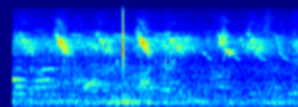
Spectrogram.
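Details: Cuban emerald, a hummingbird known locally as zun-zun, recorded in Cuba: high, thin, sharp chips, each quickly falling, spaced irregularly about once or twice a second, over a steady hiss of background insects or birds and one brief click.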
